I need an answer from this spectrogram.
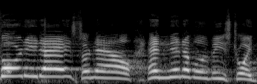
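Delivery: shrill, very loud, high-pitched shout at full volume. Retelling his message shouted while walking through the enemy city: imitating a shout. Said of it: "starts walking around shouting to these people".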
